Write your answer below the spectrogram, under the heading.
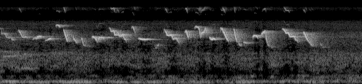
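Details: Bright, fast song of a lemon-bellied white-eye from Lombok: repeated high whistles sliding sharply downward, strung into a busy twittering sequence before stopping, over a soft low hum.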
